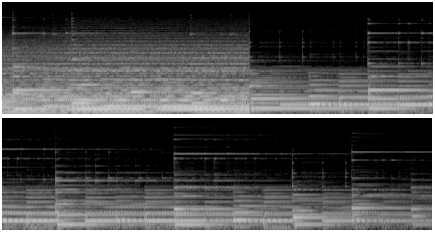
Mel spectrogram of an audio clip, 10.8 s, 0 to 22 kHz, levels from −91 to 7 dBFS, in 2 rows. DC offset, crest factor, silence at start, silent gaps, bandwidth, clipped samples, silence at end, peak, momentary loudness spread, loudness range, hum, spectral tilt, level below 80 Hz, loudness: under 0.1%; 16 dB; 0 s; none; 8.4 kHz; under 0.1%; 0 s; -6 dBFS; 12 LU; 8 LU; none; -8 dB/octave; -36 dBFS; -21 LUFS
